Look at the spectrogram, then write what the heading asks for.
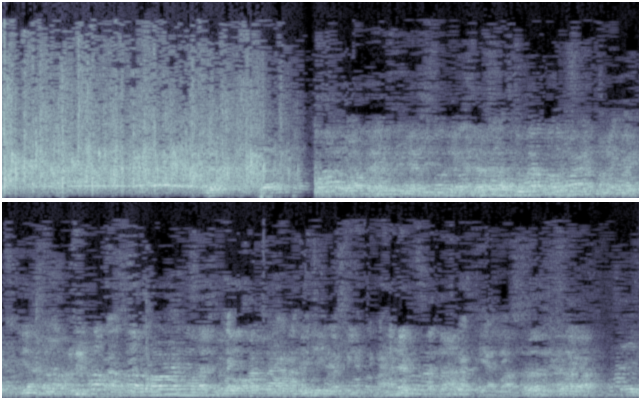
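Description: Sustained applause from a seated audience at a basic trauma cardiac life support training session, loud dense clapping from start to finish with a brief dip near the three-second mark.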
